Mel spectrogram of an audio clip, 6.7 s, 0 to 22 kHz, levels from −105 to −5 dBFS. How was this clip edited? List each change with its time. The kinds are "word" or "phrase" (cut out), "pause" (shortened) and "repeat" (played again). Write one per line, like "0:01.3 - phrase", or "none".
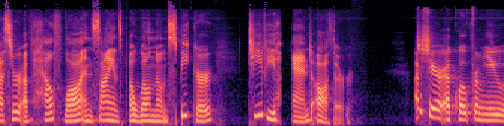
0:01.6 - word
0:03.7 - word
0:05.5 - word

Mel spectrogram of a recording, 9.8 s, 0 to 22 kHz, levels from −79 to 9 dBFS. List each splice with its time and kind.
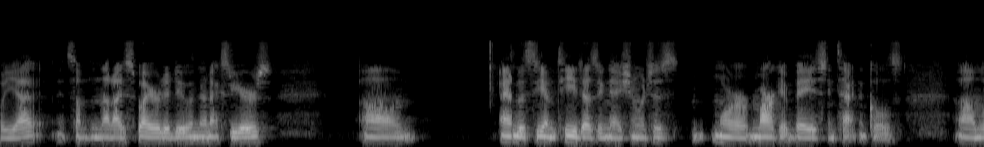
0:01.2 - word
0:02.3 - word
0:05.1 - word
0:08.3 - word

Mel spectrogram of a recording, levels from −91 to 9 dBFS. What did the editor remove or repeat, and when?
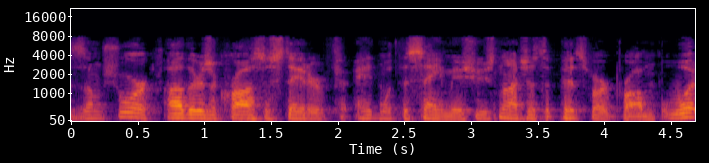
0:02.3 - word

